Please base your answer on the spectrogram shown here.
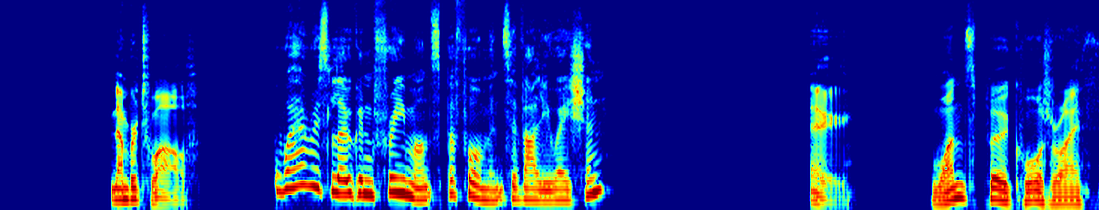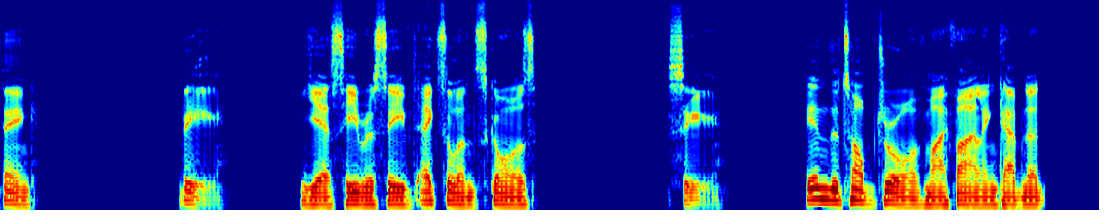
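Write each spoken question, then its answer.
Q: Where is Logan Fremont's performance evaluation?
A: C: In the top drawer of my filing cabinet.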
